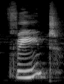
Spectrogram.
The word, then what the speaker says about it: feint: Next pair is also an important one, faint versus faint. These words are homophones, meaning they are pronounced in exactly the same way.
